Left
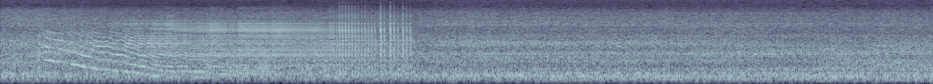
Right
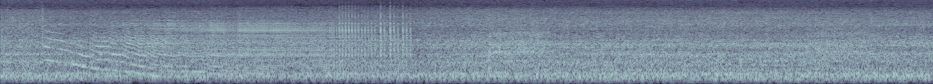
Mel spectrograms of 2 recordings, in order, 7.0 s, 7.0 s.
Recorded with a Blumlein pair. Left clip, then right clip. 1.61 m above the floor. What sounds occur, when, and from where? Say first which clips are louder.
0.3 s a squeak: left 5 dB; 10° left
